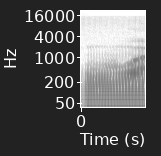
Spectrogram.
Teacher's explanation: Depois o L, a língua em cima, encosta em cima, a ponta da língua.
